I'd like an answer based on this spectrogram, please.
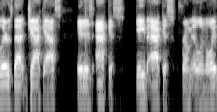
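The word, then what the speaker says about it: Jacas: It is Jacquess. Gabe Jacquess from Illinois. The j is silent.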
